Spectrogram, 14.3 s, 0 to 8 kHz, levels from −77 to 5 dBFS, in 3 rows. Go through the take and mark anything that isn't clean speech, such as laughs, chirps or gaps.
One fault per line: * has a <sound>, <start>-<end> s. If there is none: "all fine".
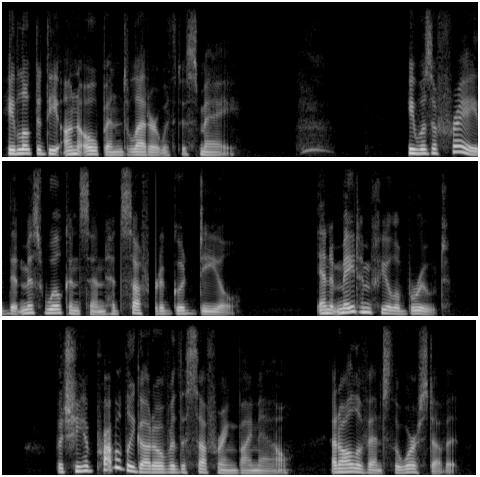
* has a breath, 2.9-3.4 s
* has a dropout, 6.2-6.3 s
